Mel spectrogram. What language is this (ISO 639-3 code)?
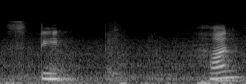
pan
